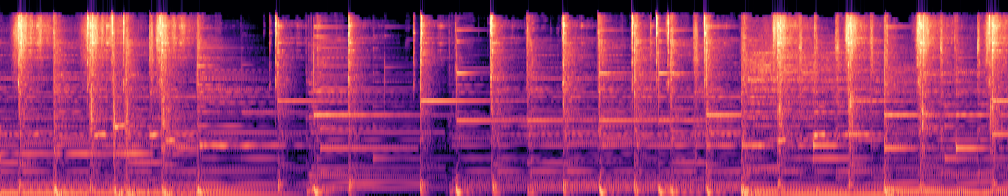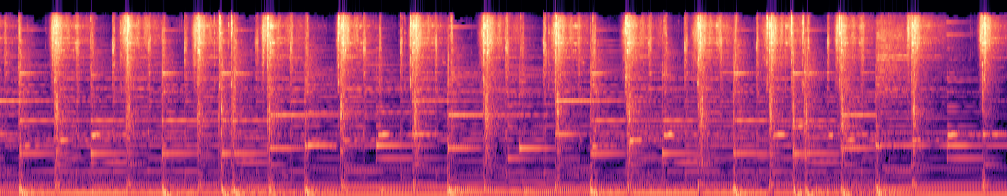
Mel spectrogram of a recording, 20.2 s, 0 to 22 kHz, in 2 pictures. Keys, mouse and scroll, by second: 0.4 click, 1.0 shift+middle click, 1.3 click, 1.9 ctrl+Tab, 2.7-4.1 shift+drag, 4.1 middle click, 4.3 middle click, 4.9 ctrl+click, 5.3 middle click, 5.6 middle click, 5.6 click, 5.7 click, 5.9 middle click, 6.1 middle click, 6.7 shift+d, 7.3 r, 7.9 s, 8.6 space, 10.1 shift+Left, 10.6 space, 15.0 space, 18.2 click, 18.8-19.9 typing, 18.9 click, 19.9 click.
